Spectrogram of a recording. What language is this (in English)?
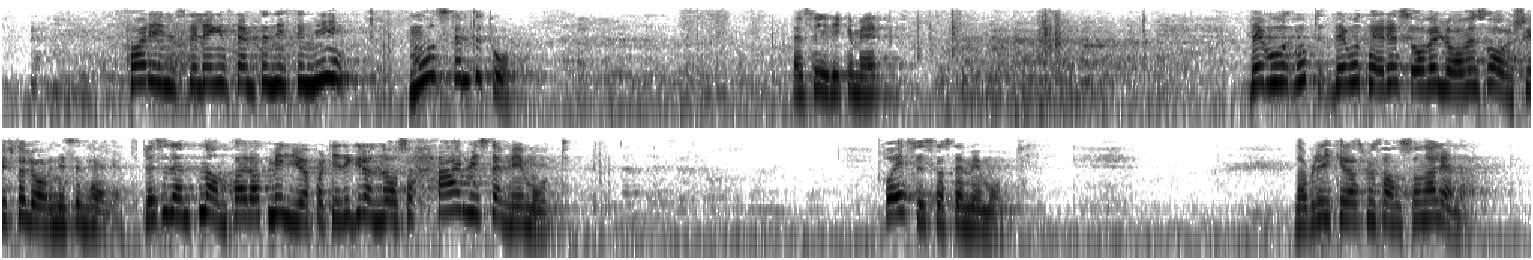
Norwegian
